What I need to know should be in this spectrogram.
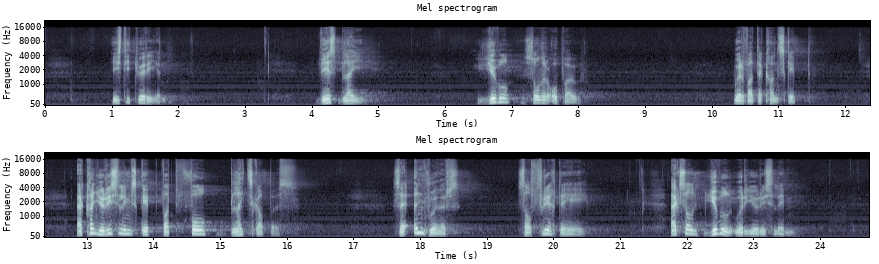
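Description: An elderly man speaks calmly through a microphone, in short phrases with pauses.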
